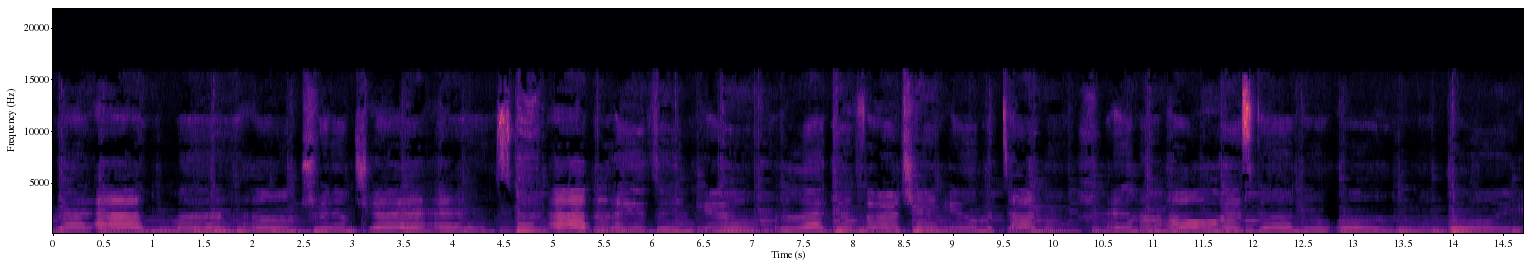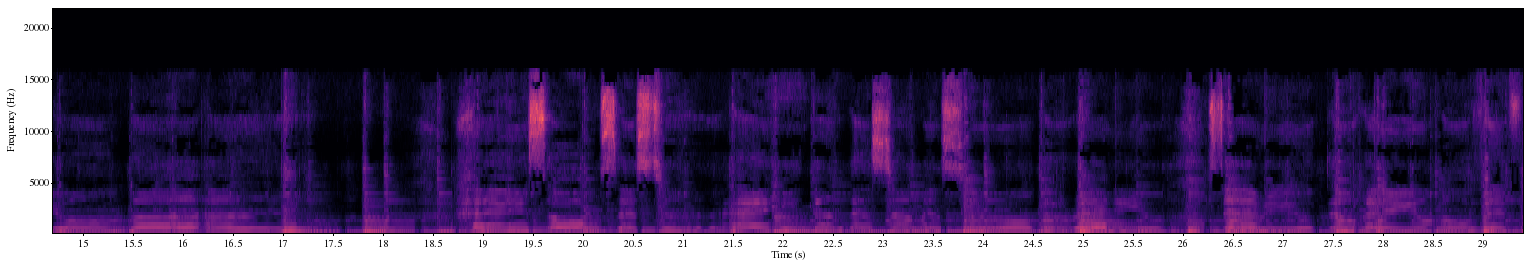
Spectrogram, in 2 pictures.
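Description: Ukulele strummed steadily through a song's chords, with a voice singing along over it.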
